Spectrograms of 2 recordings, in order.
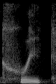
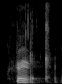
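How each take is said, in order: First: The vowel is a long 'ee' sound. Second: The vowel is a short 'i' sound. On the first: Most Southerners say it this way. "I think most Southerners say creek" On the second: People in Appalachia say it this way. "when you get to Appalachia, it's crick"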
